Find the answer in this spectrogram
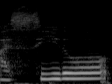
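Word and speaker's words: ácido: J'ai dit le mot acido et elle m'a regardé un petit peu étrangement et elle m'a dit acido, acido. Ah ! Acido. Pour moi qui est une oreille française, c'est quelque chose que je trouve assez étrange. J'ai du mal à comprendre qu'un mot soit incompréhensible juste parce que l'accent tonique n'est pas au bon endroit.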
